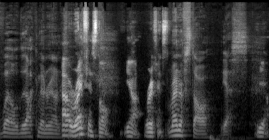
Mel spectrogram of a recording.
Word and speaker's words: Riefenstahl: I don't know how to pronounce her name. The director of Triumph of Will, the documentary on her. Riefenstahl.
